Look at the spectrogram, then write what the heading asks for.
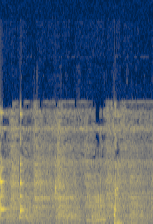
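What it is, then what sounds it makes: Hard, well-fired bamboo salt column. A bamboo salt column, roasted for the eighth time in a kiln and hard as stone, is knocked and gives short, bright, metallic clinks. The quick-fading ring shows the column is firm and well fired.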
